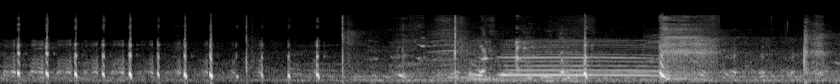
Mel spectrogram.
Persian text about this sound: این زن و بچه صدا رو میشنون میفهمن ابی عبدالله این دفعه ذوالجنا اومده داره شیهه میکشه، ولی از صدای ابا عبدالله خبری نیست.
